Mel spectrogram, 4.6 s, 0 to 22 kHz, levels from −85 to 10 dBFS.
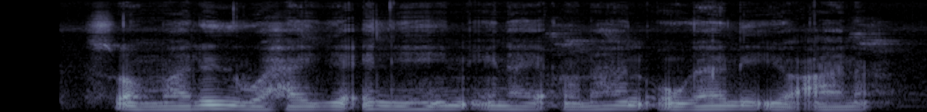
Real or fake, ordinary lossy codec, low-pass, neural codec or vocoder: real; none; none; none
